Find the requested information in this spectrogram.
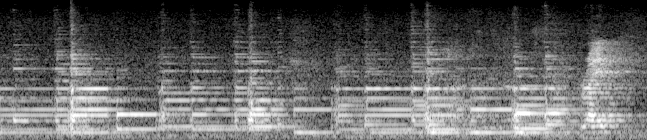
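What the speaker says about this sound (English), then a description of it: "typically you hear a ukulele and you kind of associate it with Hawaii." An ukulele plays a gentle Hawaiian-style melody of plucked, ringing notes at an even, relaxed pace, clear and close, with no talking over it.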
